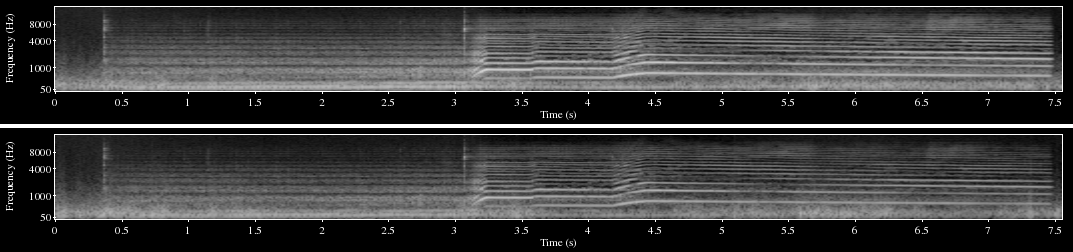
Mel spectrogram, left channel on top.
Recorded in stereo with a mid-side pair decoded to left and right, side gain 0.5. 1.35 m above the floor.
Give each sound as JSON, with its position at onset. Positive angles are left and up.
{"t": 0.3, "sound": "a siren", "azimuth_deg": 30}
